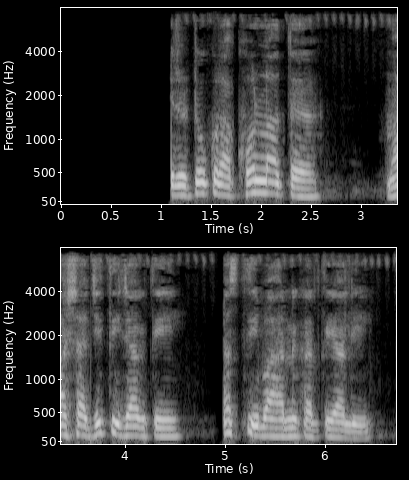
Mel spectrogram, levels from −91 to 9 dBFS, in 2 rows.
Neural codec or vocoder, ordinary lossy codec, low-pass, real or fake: none; AAC, 32 kbps; 7.2 kHz; real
